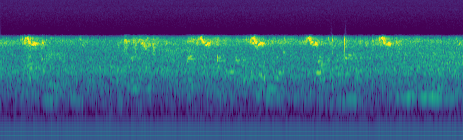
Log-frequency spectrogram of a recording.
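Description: Birds chirping: a small bird repeats short, high, falling chirps about once or twice a second. A few short, low notes sound beneath them, most clearly near the end.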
